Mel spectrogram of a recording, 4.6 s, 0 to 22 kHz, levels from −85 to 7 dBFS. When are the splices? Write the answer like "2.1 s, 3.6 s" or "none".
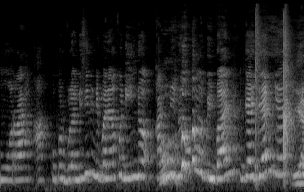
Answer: none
